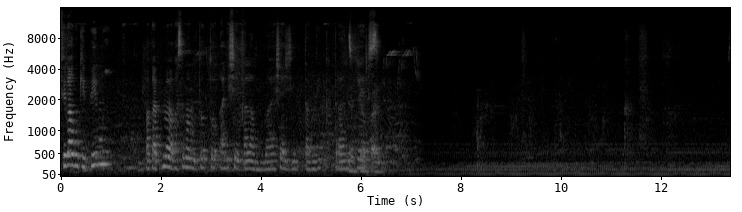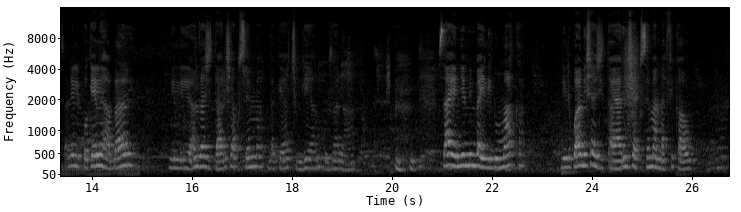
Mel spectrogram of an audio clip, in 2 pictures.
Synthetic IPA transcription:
fikakukipimu | wakapimaβakasɛmam̩tɔtɔʔaliʃakalamuɓajaʃaʒitambikḁtɾansfɛɾs | sanilipɔkɛilɛhaɓaɾi | nilianzaʒitajaɾiʃaku̥sɛmandakɛjat͡ʃuŋɡiakuzalahapḁ | sajɛɲɛmimbaililumaka | nilikwaniʃaʒitajaɾiʃaku̥sɛmandafikauku

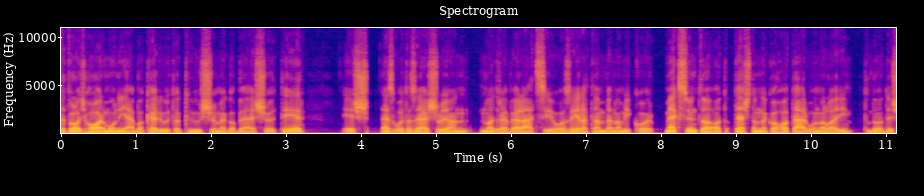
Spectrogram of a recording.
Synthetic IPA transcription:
aːt̪ʋɒlɒɦo̞cɦɒrmonijaːbɒkɛɾylt̪ɒkylʃøːmɛɡɒbɛlʃøːt̪eːr | eːʃɛzʋo̞lt̪ɒzɛlʃøːo̞jɒnːɒɟrɛvɛlaːt̪sijoːɒzeːlɛt̪ɛmbɛnɒmiko̞rmɛksynt̪ɒt̪ɛʃt̪ɛmnɛkɒɦɒt̪aːrvo̞nɒlɒjit̪ud̪o̞d̪eːʃ

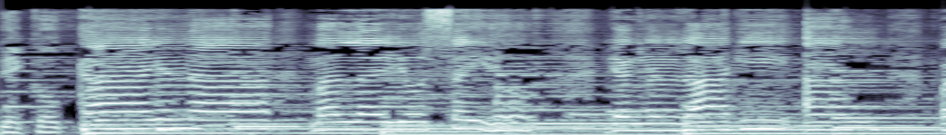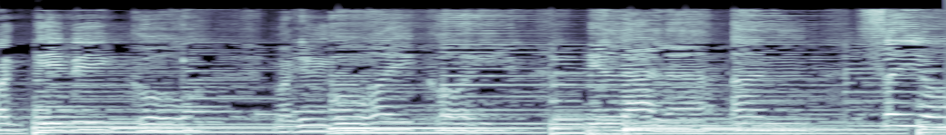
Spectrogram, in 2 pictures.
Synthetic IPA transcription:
d̪ikokajɐnɐ | mɐlɐjosɐjo | ɡɐŋanlaːɡɪ | ɐaŋ | pɐɡ̚ʔibɪko | mɐɡɪŋbuːɦajkoj | kɪlalaʔan | sɐjo

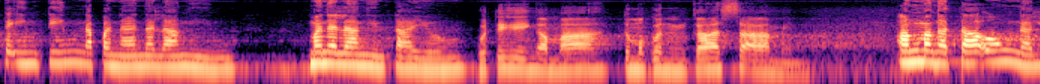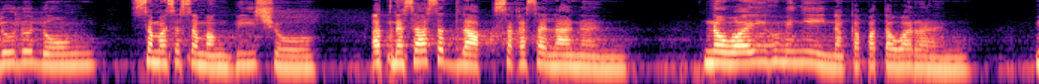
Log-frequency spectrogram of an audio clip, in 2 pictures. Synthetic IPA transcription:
t̪ɐʔɪnt̪ɪmnɐpɐnɐnɐlaːŋɪn | mɐnɐlaːŋɪnt̪aːjo̞kʊt̪ɪɦɪŋɐmat̪ʊmɐɡonkasɐʔaːmɪn | ʔɐŋmɐŋat̪aːʔo̞ŋnɐlulʊloŋ | sɐmɐsɐsɐmaŋbiːʃo | ʔɐt̪̚nɐsaːsɐd̪lak̚sɐkɐsɐlaːnɐnː | ɐwajɦʊmɪŋinɐŋkɐpɐt̪ɐwɐɾan

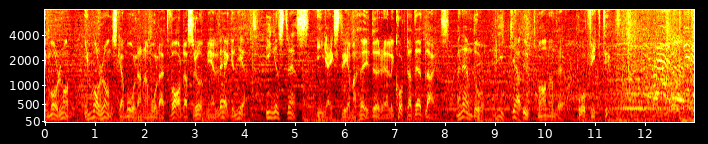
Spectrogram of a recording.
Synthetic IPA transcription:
ɪmɔɾɔn | ɪmɔɾɔnskamoːlaɳamoːla̰ɛt̪vɑːɖɑːɡsɾɵmːɪɛnlɛːɡənhḛːt̪ | ɪŋːənst̪ɾɛsɪŋːa̰ɛkst̪ɾeːma̰ɦœjd̪əɾɛ̰lːəɾkʰɔʈːad̪ɛd̪la̰jnsmɛnɛnd̪o̰ːliːkaʔʉ̟ːt̪mɑːnand̪ə̰ɔvɪkt̪ʰɪɡt̪

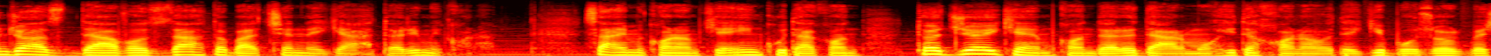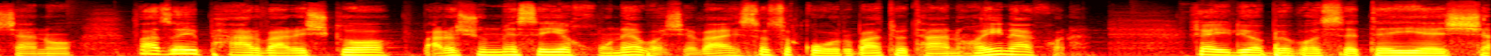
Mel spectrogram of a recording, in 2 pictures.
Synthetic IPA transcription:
und͡ʒɒːæzd̪ævɒːzd̪æht̪ʰɒbæt̪t͡ʃʰe̞ne̞ɟæhd̪̥ɒːɾiːmiːkʰo̞næm | sæːjmiːkʰo̞næmcʰe̞inkʰuːd̪ækʰɒːn | t̪ʰɒːd͡ʒɒːjiːcʰe̞ːmkʰɒːnd̪ɒːɾed̪æɾmoɦiːt̪ʰe̞xɒːnevɒːd̪e̞ɟiːbozo̞ɾɡ̚be̞ʃæno̞ | fæzɒːjepʰæɾvæɾe̞ʃɡ̥ɒːhb̥æɾɒːʃunme̞slejexune̞bɒːʃe̞væehsɒːse̞ɢoɾbæt̪ʰot̪ʰænɦɒːiːnækʰo̞næn | xejlijɒːbe̞vɒːse̞t̪ʰejeʃ

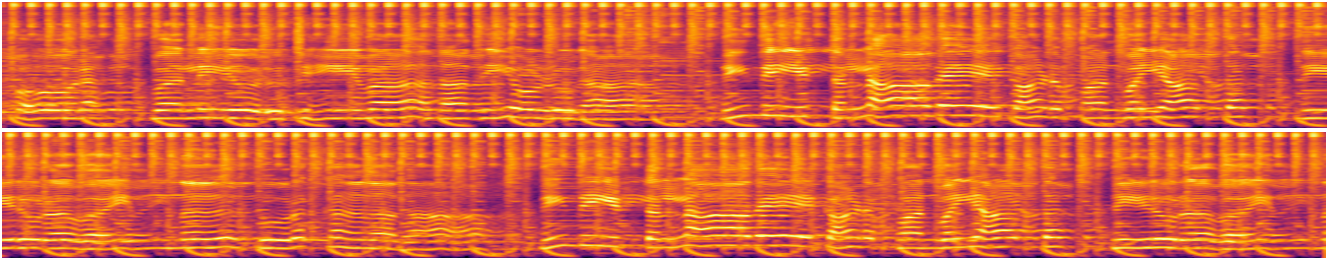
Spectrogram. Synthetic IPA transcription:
poɾɐ | ʋɐlːijoɾud͡ʑiːʋɐnɐd̪ʱijoɻuɣɐ | niːnd̪ijiʈːɐlːaːðekaːɽɐpːaːnʋɐjːaːt̪ːɐ | niːɾurɐʋɐjinːɨt̪urɐkːɐnɐðʰʱa | niːnd̪ijiʈːɐlːaːðekaːɽɐpːaːnʋɐjːaːt̪ːɐ | niːɾurɐʋɐjinː

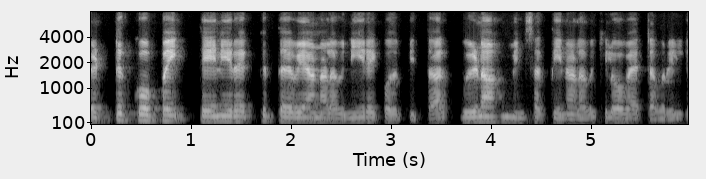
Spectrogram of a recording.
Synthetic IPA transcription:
ɛʈːɯkːoːpːɐɪt̪eːniɾɐkːɯt̪ːeːʋɐjaːnɐɭɐʋɯniːɾɐɪkːɔðɯpːɪt̪ːaːlʋiːɳaːɣɯmɪnsɐk̚t̪ɪjɪnɐɭɐʋɯkɪloːʋeːʈːɐʋɐɾɪl

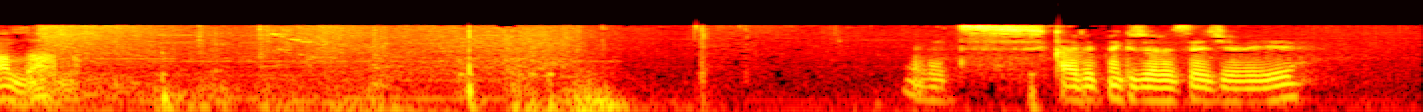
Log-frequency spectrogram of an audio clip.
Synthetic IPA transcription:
ɑlˠːɑ̰ːhlˠːa̰ | ɛvɛt̪kʰajbɛt̪mɛcyzeɾɛsɛd͡ʒɛveji

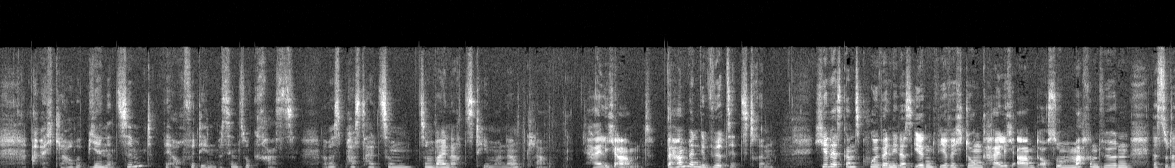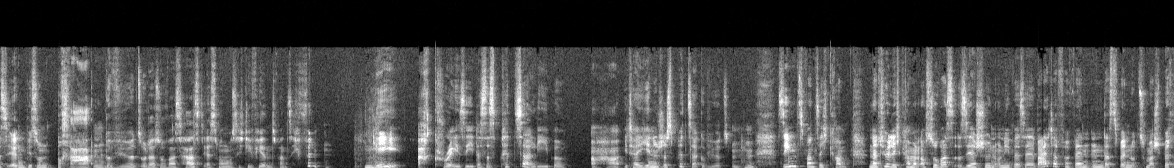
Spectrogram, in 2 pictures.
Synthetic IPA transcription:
ʔaːbɐɪçɡ̥laʊbəbiːɐnɪt͡sɪmtv̥ɛːɐʔaʊxfyːɐdeːnn̩bɪsçənt͡sukʁ̥a̰sʔaːbɐɛspʰasthalt̚t͡sʊmt͡sʊmvaɪnaχt͡stʰeːmanəkʰl̥a̰ːɐ | haɪlɪçʔaːbm̩td̥aːɦaːbm̩viːɐnɡəvʏɐt͡sjɛt͡std̥ʁɪ̰n | hiːɐvɛːɐəsɡ̥ant͡skʰuːlvɛndiːdasʔɪɐɡŋ̩tv̥iːʁɪçtʊŋhaɪlɪçʔaːbm̩ta̰ʊxz̥oːmaχn̩vʏɐdn̩d̥asd̥uːdasʔɪɐɡŋ̩tv̥iːzoːnb̥ʁaːtn̩ɡəvʏɐt͡sʔoːdɐzoːvashastʔeːɐstmaːlmʊsɪçd̥iːfiːɐʊnt͡sv̥a̰nt͡sɪ̥çfɪndn̩ | nəʔaχkʁ̥ɛɪzid̥asɪst̚pʰɪt͡sɐliːbə | ʔahaʔitʰaljeːnɪʃəspʰɪt͡sɐɡəvʏɐt͡sm̩hm̩z̥iːbmnt͡sv̥ant͡sɪçɡ̥ʁamnatʰyːɐlɪçkʰanmanʔa̰ʊxz̥oːvasz̥eːɐʃøːnʔunivɛɐzɛlvaɪtɐfɛɐvɛndn̩d̥asv̥ɛnduːt͡sʊmbaɪʃpiːl

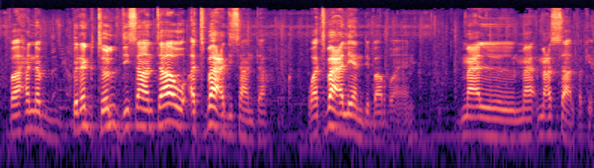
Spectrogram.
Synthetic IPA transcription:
faʔħɪnːabnɪɡt̪ʊld̪isaːnt̪awʔat̪baːʕd̪isaːnt̪a | wʔat̪baːʕaljand̪ibɑɾˤðˤṵja̰ʕni | maʕɪmaʕmaʕɪsːa̰ːlfakḛ

